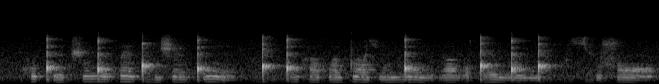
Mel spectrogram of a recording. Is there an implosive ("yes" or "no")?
no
